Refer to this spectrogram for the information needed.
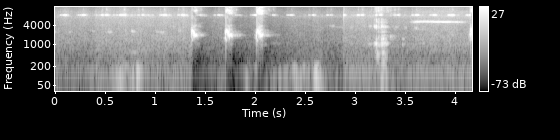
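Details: Yellow-vented bulbul call from the wild, meant to lure wild birds: three sharp, clipped 'cuk' notes in quick succession over a soft rustling background and a high whine.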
